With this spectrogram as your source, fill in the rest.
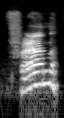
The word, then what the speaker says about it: framboise: Fram-bois, as in woods.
